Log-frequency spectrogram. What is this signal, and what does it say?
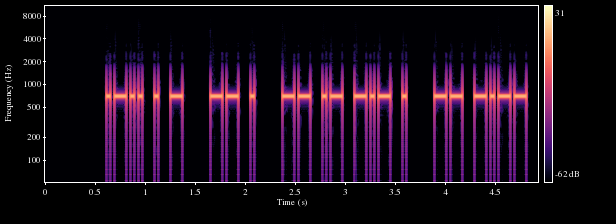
Morse code, heard as a keyed tone, about 30 wpm, 700 Hz. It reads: LET ME MAKE MY
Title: Sentences from Top 1300 Words 30wpm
